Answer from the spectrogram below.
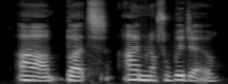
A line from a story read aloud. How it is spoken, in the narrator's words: Mai said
